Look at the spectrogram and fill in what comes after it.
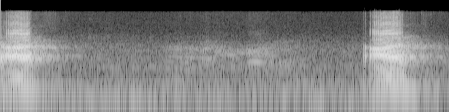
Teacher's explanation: The ain comes from a place which is in the middle of the throat.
